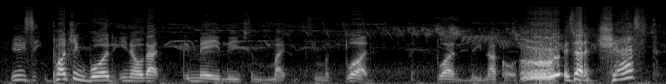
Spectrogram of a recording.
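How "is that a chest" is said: gasp, then high, loud question; loud, high-pitched excited discovery; thrilled surprise. Real, not acted. Spots a chest.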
